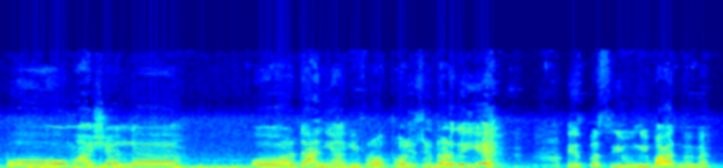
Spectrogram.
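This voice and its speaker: A young woman, chatting casually and teasingly in a home vlog. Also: high-pitched. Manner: chatty, teasing, laughs often. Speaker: vlogger. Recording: noisy home recording.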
